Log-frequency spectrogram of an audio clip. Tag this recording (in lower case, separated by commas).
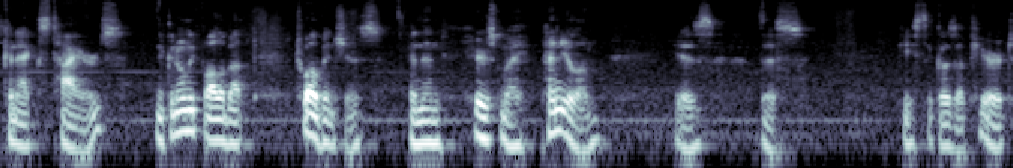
speech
